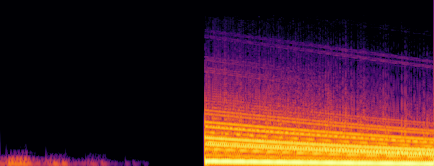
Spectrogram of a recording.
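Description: A cinematic downer bass sound effect: after the last of a previous low rumble fades out and a second of silence, a loud synthesized bass tone starts suddenly about halfway in, heavy in the low end with a stack of overtones all sliding slowly down in pitch.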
